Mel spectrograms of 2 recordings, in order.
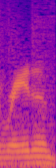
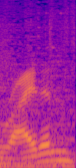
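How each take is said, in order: First: The name is said with an American pronunciation. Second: The name is said with a Japanese pronunciation. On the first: "I think Americans say Raiden" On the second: "Japanese people would say Raiden"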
